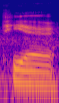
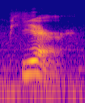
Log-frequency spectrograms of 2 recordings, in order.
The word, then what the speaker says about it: Pierre: r I think I would assume that was Pierre yeah same yeah no exact same what is it pronounced uh in anywhere but South Dakota Pierre in South Dakota it's Pier here okay it's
